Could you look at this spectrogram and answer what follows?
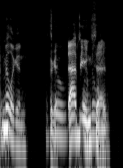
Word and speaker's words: Millikin: Mill Milliken. Right. Not according to my dad. Oh. It's Milligan. You want to turn on Milligan? Like, well, there's Milliken. Is that what he meant? No, he said Milligan.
